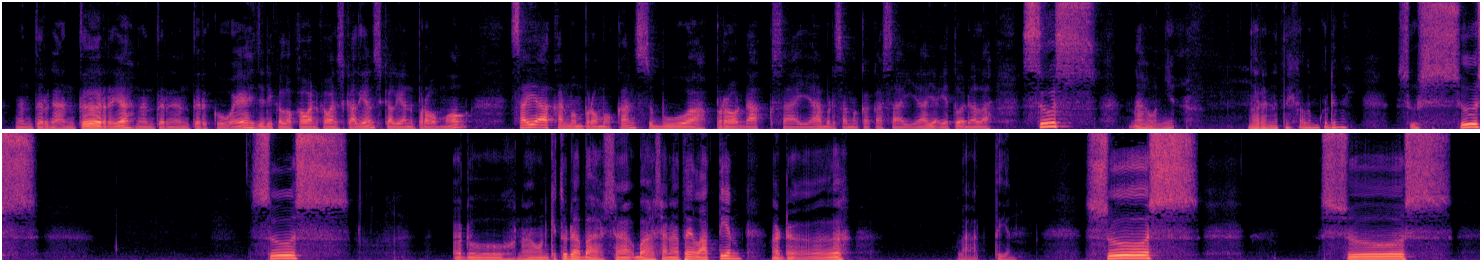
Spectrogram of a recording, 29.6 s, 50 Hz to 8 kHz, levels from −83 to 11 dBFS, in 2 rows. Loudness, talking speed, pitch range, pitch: -21 LUFS, 85 wpm, 100-135 Hz, 110 Hz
